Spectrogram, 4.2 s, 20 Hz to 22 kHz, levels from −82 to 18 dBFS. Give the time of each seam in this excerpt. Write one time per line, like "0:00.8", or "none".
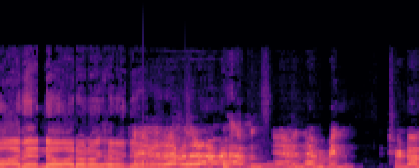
0:02.7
